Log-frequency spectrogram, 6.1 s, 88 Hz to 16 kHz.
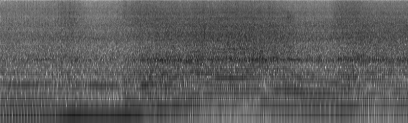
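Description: A 4x4 SUV engine revs under load. Its pitch climbs about two seconds in, dips near five seconds and rises again. A steady high whine joins from about two seconds in.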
